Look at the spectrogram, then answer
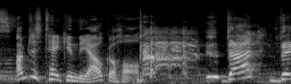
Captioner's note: laugh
